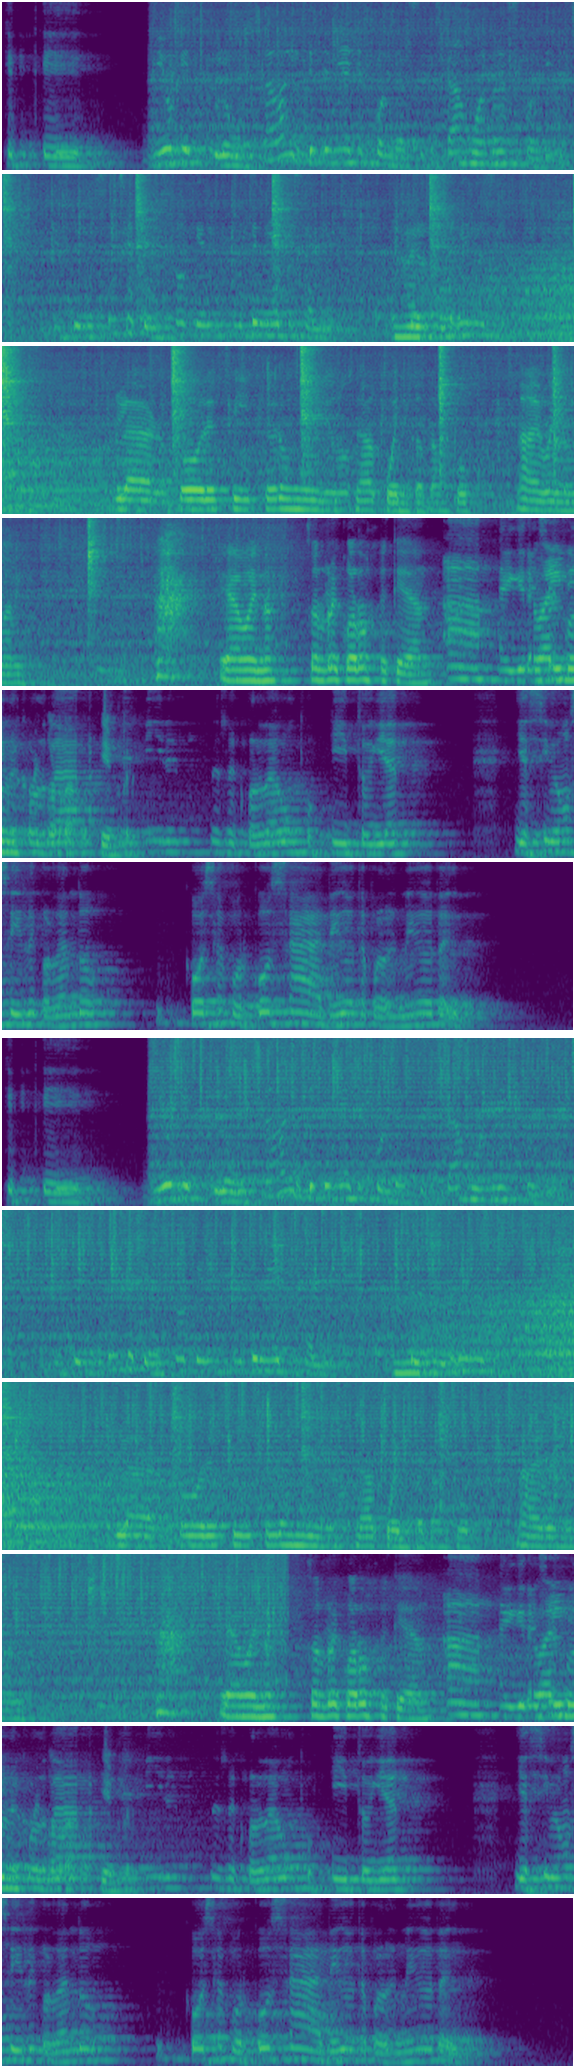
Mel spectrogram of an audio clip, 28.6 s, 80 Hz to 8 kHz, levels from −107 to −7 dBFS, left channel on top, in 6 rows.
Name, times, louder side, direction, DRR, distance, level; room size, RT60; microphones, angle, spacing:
voice 1, 0.0-0.8 1.2-4.7 5.2-7.6 8.2-9.0 9.4-11.1 15.1-15.4 18.0-19.7 20.0-22.4 23.3-24.7 25.1-27.6, equal, 20° left, 4 dB, 4.5 m, -45 dB
sound 1, 1.2-16.7, right 9 dB, 80° right, 2.1 m, -46 dB
Car passing by, 4.1-19.6 20.1-20.2 20.4-20.6, right 4 dB, 55° right, 1.8 m, -51 dB
sound 2, 4.8-5.0 5.9-6.2 7.0-7.3 8.3-8.6 9.1-9.2 9.5-10.0 10.9-11.2 12.0-13.4 13.7-14.4 14.7-15.2, left 9 dB, 60° left, 1.4 m, -38 dB
voice 2, 8.0-8.5 10.5-13.5 13.8-15.2 15.6-17.9 18.7-20.2, left 2 dB, 75° left, 8 dB, 1.6 m, -39 dB
29.0 x 19.5 x 9.2 m, 0.72 s
head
